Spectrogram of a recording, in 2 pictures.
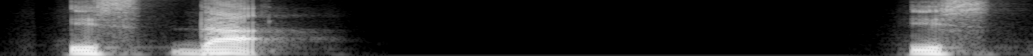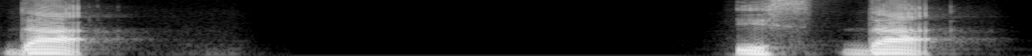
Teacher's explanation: Note the glottal stop at the end.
